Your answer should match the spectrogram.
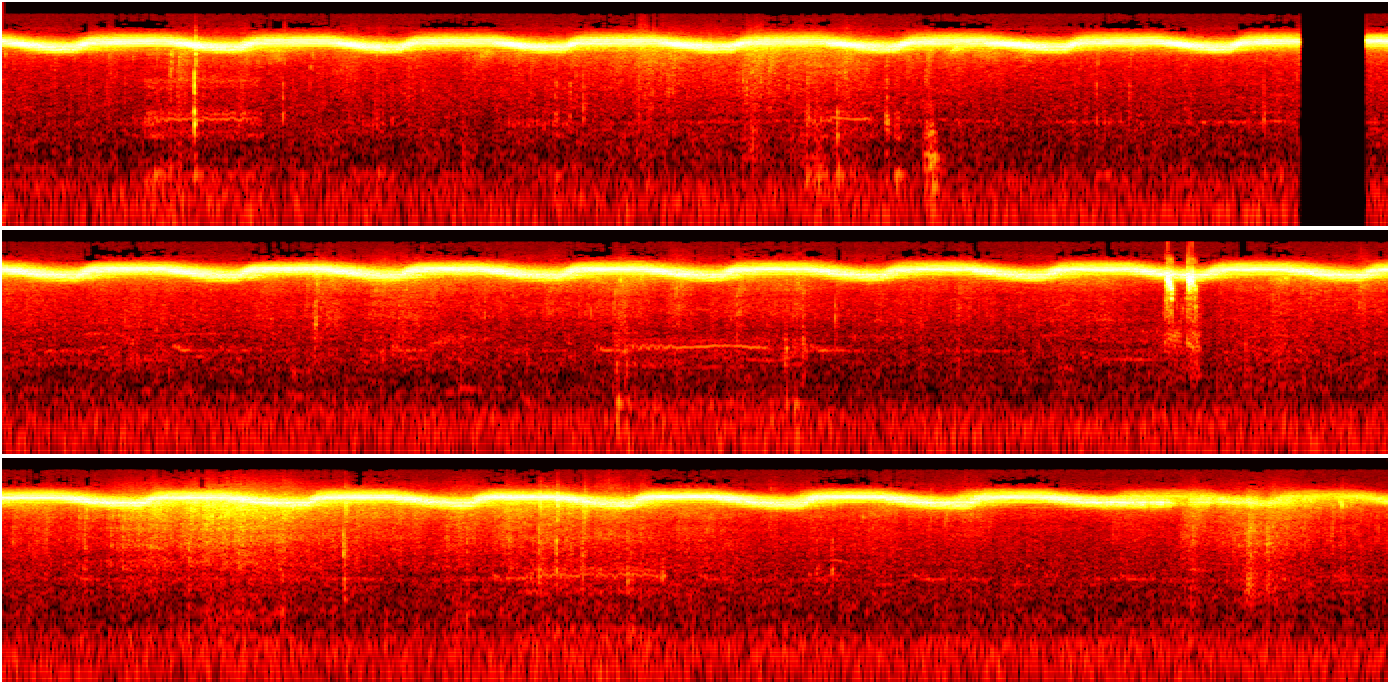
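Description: A loud, high-pitched insect chorus buzzing without pause, swelling and fading about once a second. It breaks off for a moment about a third of the way in, and there is one sharp click about two-thirds of the way through.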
